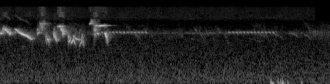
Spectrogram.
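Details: A male Double-collared seedeater's varied song: a quick run of high, sweet chirps and slurred notes opens, then fades into a thin, steady high whistle; a soft low thump near the end.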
